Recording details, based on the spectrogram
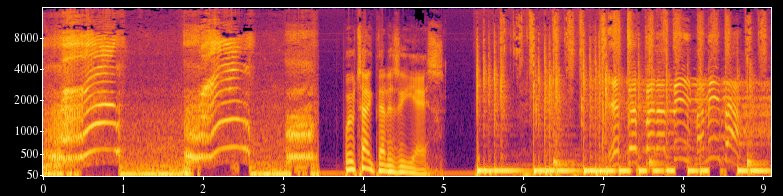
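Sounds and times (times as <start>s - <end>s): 
domestic cat meowing: 0.0s - 1.1s, 1.8s - 3.5s
steady low hum: 0.0s - 5.5s
speech: 3.8s - 5.1s, 6.4s - 9.0s.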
